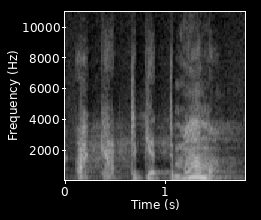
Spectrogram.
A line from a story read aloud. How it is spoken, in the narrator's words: Winston hissed at him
